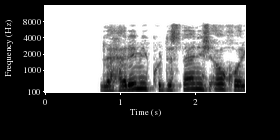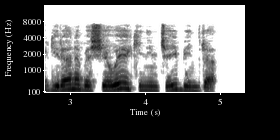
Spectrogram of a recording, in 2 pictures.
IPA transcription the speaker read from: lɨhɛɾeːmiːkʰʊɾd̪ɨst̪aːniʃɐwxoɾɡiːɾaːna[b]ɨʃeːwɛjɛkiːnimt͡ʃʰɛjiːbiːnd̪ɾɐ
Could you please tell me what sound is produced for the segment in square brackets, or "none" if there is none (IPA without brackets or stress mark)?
b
